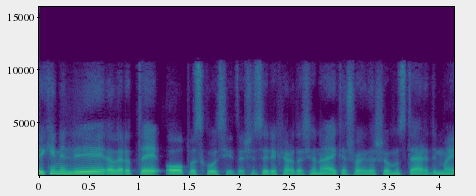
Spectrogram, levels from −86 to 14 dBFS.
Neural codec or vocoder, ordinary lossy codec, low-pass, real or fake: codec, 24 kHz, 0.9 kbps, WavTokenizer, large speech release; AAC, 48 kbps; 10.8 kHz; fake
